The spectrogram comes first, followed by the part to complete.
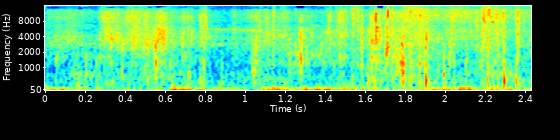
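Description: Hooves of young 3B (Belgian Blue-cross) cattle stepping and shuffling on sandy dirt as they are led on ropes: a scatter of soft, uneven steps.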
